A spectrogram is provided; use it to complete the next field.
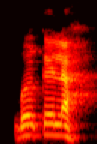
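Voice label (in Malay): "berkekalan", Malay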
